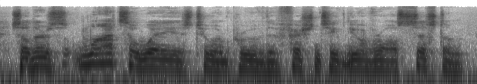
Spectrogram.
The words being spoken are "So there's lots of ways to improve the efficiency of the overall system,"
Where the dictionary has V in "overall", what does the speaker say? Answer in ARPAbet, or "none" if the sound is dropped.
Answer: V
